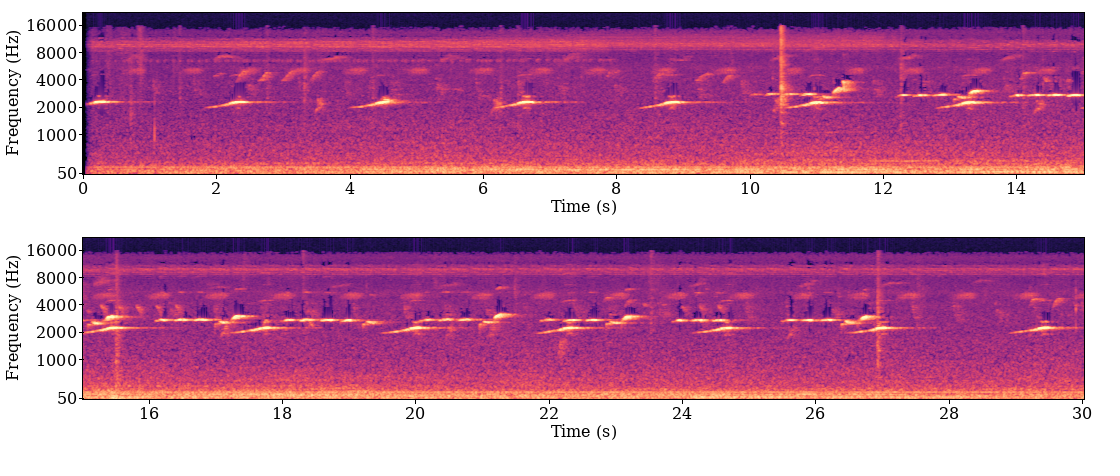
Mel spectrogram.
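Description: Birds calling: a short rising whistle repeated about every two seconds, joined from about ten seconds in by a second, higher repeated note, over a faint low steady hum.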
